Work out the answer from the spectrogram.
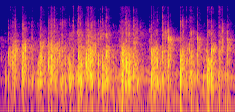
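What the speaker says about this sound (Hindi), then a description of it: "अपने लिए भी जोरदार तालियां बजाइए।" Farmers and experts seated on stage at an agricultural discussion forum clap for themselves, rapid uneven clapping that sounds close and fairly quiet, rising and falling across its short length.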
